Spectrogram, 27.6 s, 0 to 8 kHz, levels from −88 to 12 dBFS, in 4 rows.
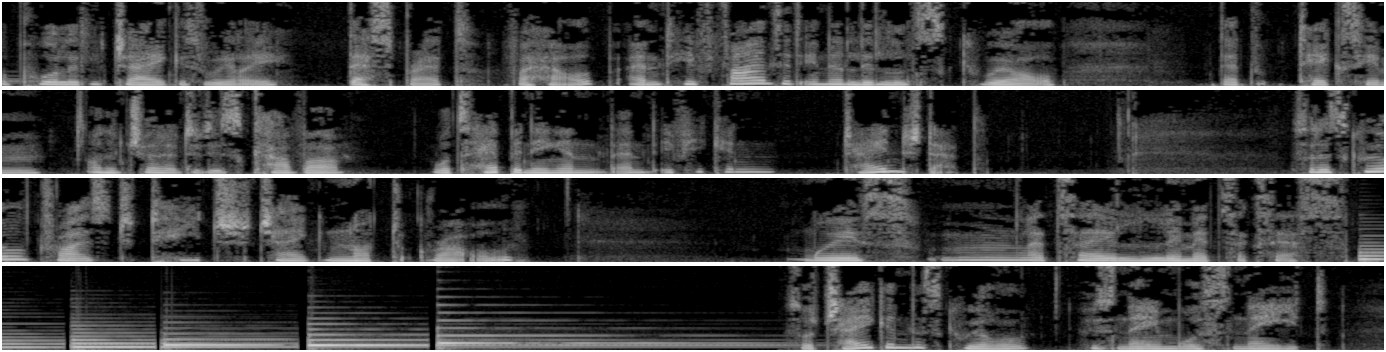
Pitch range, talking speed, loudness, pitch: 175-235 Hz, 125 wpm, -21 LUFS, 195 Hz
